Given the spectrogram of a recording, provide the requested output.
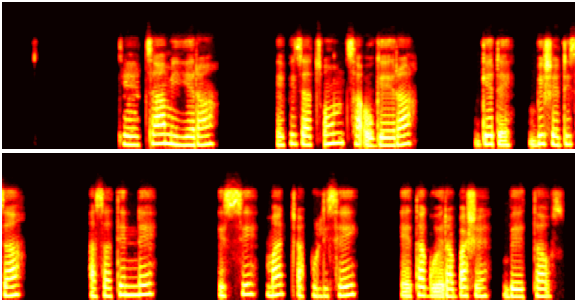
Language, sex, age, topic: Gamo, female, 25-35, government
